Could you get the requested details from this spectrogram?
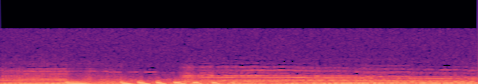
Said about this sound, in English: Just a reminder of our rendezvous next week. Where are we going? Through the creaking door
